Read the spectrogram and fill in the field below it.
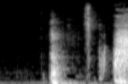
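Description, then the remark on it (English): Someone takes a quick sip of a drink: a soft clunk, a brief slurp, then a louder breathy gulp. No one speaks. “I opened the damn thing, never took a real sip of it.”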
